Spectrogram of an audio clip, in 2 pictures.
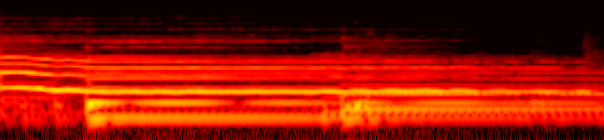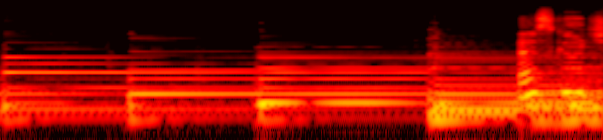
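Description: A woman singing a slow song to her own acoustic guitar. A long sung note steps down slightly in pitch, the guitar rings on under steady notes, and a new vocal phrase starts near the end.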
